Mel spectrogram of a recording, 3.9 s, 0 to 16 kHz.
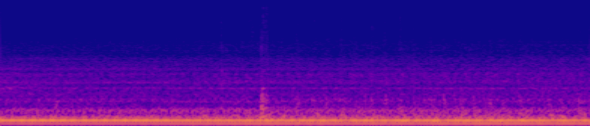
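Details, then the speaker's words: Stock 2009 Mazdaspeed3, parked about two years, with prior slight knock and rough idle, just after new spark plugs: steady, even idle hum sitting slightly high, no knocking or misfire, running much smoother than before. "a little high that sounds way better yeah there was no knocking at idle this critical idling sound"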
